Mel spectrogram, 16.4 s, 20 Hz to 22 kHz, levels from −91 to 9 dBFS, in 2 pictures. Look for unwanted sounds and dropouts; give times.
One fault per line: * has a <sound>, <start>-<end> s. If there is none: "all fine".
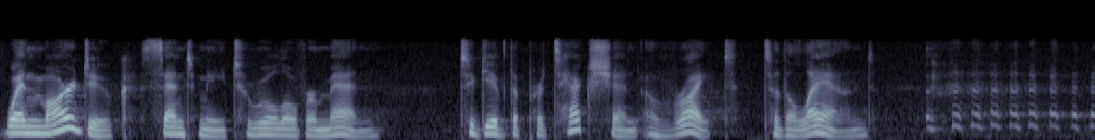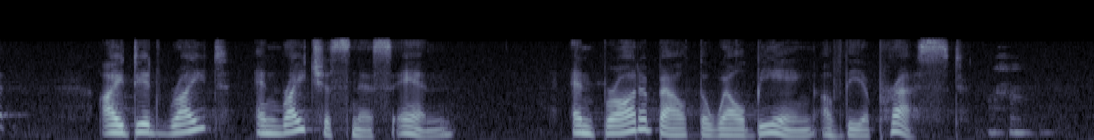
* has a laugh, 6.9-8.5 s
* has a sigh, 15.6-16.2 s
